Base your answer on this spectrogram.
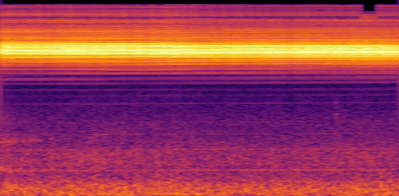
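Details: Kaempfer cicada singing: a steady, unbroken high-pitched shrill drone holding one level throughout, without pauses or pulses, with faint low background rumble beneath.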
